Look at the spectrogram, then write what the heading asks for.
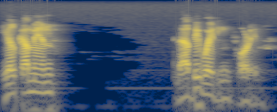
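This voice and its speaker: An actor playing a wily, patient police inspector, speaking with sly, deliberate casualness in old-time radio drama style. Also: male voice, on the low side, natural voice. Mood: grimly patient. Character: wily, patient male police inspector, cat-and-mouse interrogator. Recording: dull lo-fi old radio cassette transfer.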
